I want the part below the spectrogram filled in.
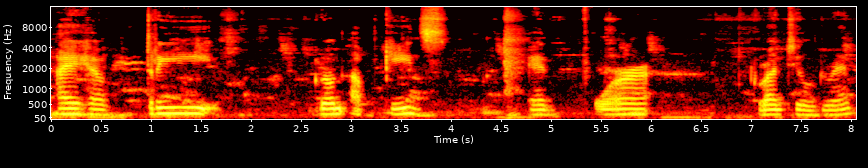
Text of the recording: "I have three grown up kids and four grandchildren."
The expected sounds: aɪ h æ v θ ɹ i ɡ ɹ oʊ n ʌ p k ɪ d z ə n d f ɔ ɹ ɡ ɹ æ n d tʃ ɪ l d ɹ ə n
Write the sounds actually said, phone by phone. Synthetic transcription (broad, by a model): aɪ h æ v t ɹ i ɡ ɹ oʊ n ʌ p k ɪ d s ə n d f ɔ ɹ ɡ ɹ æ n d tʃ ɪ l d ɹ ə n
